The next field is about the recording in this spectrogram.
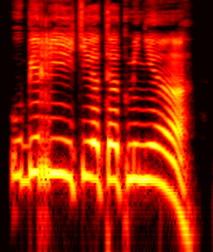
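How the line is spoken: Scream. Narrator (Russian): закричала она

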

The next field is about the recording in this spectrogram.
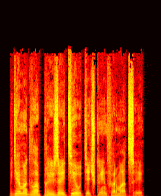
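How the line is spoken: Heavy sigh. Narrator (Russian): тяжело вздохнул

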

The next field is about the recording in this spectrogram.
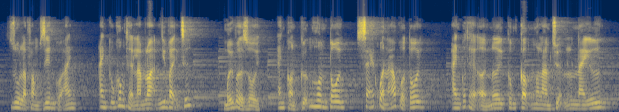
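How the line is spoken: Frightened, angry shouting. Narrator (Vietnamese): Cô vẫn rất sợ hãi, tức giận kêu to

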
